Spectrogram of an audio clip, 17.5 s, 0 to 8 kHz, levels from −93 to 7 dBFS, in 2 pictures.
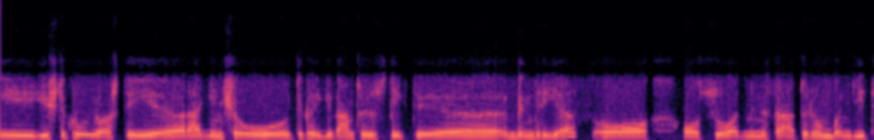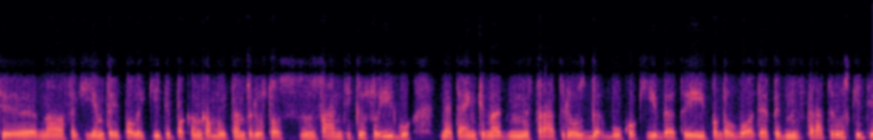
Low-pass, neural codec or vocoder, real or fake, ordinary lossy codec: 7.2 kHz; none; real; MP3, 64 kbps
